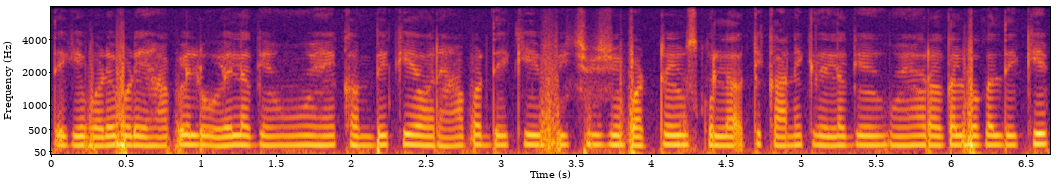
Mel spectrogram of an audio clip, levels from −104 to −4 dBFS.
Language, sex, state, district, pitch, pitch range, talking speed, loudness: Hindi, female, Chhattisgarh, Sukma, 190 Hz, 185-195 Hz, 250 wpm, -18 LUFS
